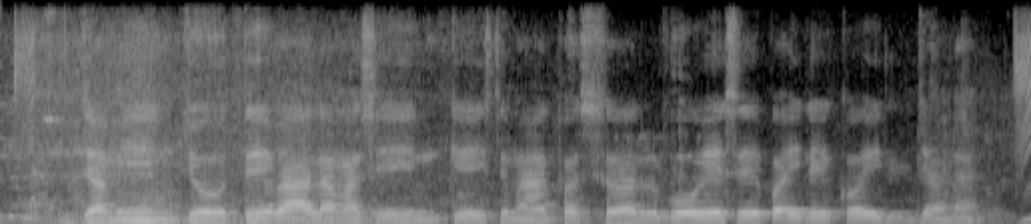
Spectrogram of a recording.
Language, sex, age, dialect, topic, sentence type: Bhojpuri, male, 18-24, Northern, agriculture, statement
